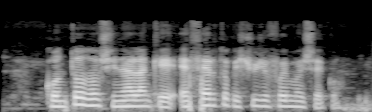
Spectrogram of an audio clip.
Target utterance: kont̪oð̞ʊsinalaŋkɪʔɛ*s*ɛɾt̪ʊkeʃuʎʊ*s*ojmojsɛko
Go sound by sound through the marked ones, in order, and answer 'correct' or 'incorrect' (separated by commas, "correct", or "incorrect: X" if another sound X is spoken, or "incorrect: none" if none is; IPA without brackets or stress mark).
incorrect: θ, incorrect: f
